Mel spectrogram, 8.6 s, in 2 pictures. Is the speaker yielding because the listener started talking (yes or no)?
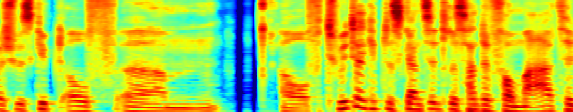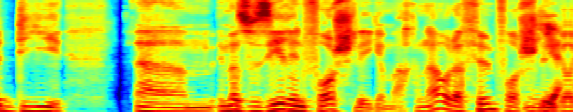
no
